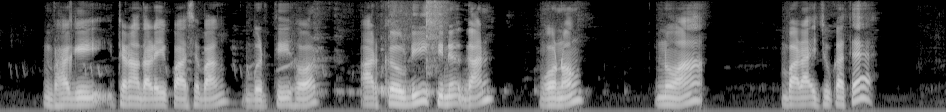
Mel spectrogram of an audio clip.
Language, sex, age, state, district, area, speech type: Santali, male, 45-60, West Bengal, Malda, rural, spontaneous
